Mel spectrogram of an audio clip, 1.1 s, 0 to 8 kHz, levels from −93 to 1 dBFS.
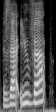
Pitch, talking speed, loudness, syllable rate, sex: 225 Hz, 225 wpm, -15 LUFS, 4.9 syllables/s, female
